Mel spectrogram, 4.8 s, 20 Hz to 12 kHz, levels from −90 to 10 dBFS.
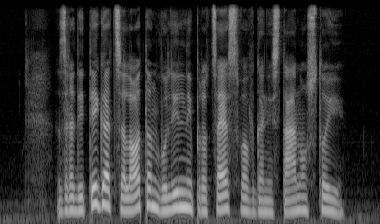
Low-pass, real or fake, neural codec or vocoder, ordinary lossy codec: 10.8 kHz; real; none; none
